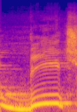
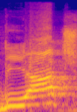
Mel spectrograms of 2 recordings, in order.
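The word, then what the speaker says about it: beach: ए आ रहा है, तो यहां पे बीच बोल रहे हैं हम, ई आ रहा है बीच, लेकिन बियाच तो नहीं बोल रहे ना, मतलब ए जो है वो साइलेंट है, यहां पे आई साइलेंट है, ए साइलेंट है, ए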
